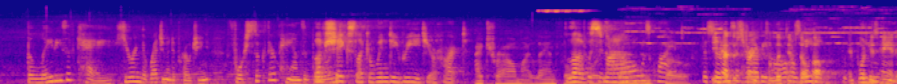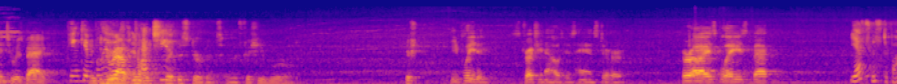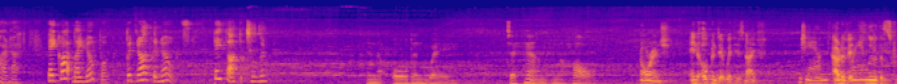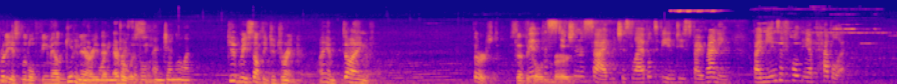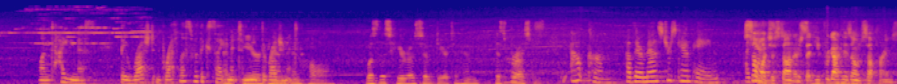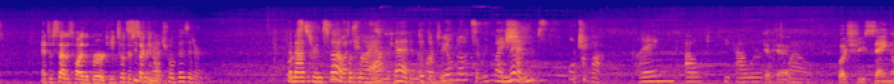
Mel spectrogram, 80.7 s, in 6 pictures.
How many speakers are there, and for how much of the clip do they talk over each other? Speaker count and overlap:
9, about 27%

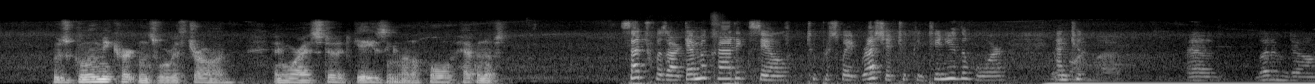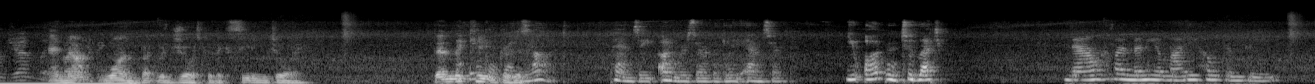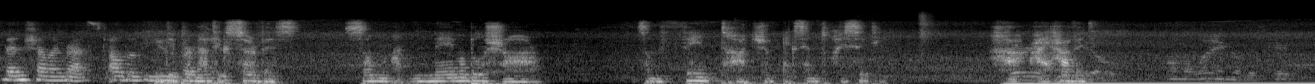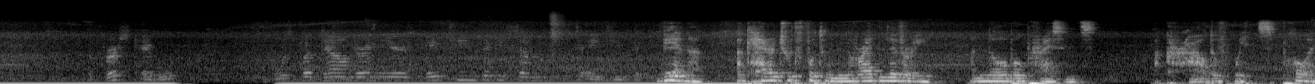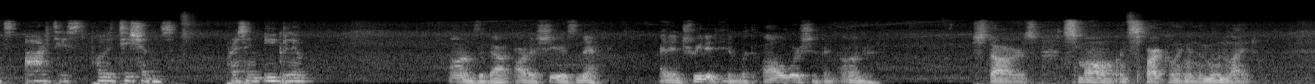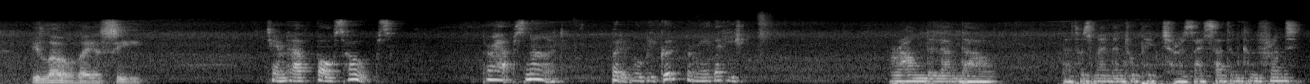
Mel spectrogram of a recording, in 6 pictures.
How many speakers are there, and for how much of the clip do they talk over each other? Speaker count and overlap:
7, about 7%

